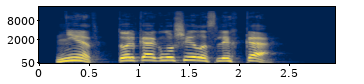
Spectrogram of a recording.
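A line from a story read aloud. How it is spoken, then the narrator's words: Shouting. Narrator (Russian): Прокричала она мне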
